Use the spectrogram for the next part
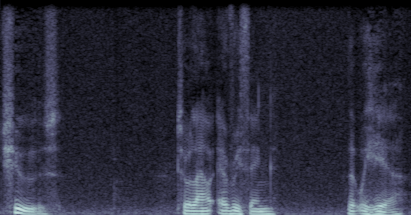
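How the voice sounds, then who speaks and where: A man with a lowish voice leads a guided meditation. His soft, breathy speech is soothing and deliberate, broken up by long pauses between phrases.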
